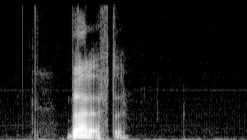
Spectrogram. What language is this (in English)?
Swedish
